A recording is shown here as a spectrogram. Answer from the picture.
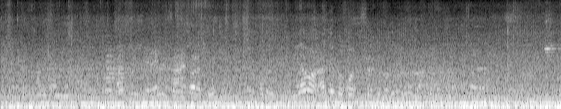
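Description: Busy street-market ambience: a steady rumble of road traffic, with indistinct voices of passers-by and stallholders rising a couple of times, once around two seconds in and again about halfway through.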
